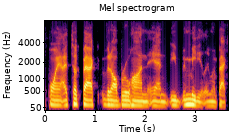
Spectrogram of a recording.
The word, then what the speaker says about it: Brujan: Yeah, Bruon had a lot of hype.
